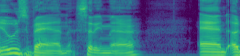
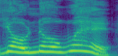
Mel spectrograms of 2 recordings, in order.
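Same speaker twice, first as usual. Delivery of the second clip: high, loud, drawn-out disbelief; stretched-out, starstruck outburst; amazed fan; 12 semitones higher, 5 dB louder, much slower than usual. Retold or imitated. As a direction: imitate a thrilled fan recognizing someone. Fan recognizes the YouTuber.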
